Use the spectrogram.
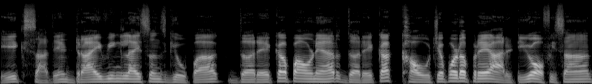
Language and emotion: Goan Konkani, disgusted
